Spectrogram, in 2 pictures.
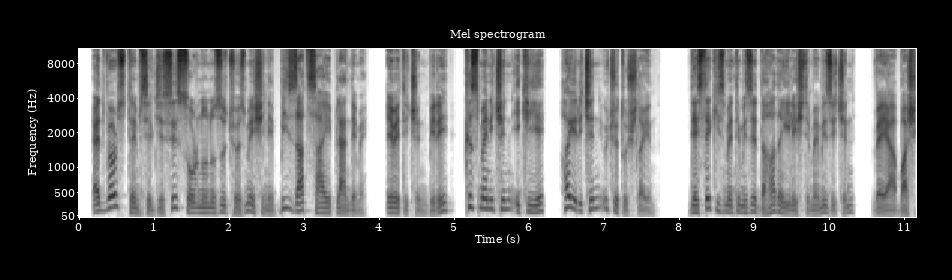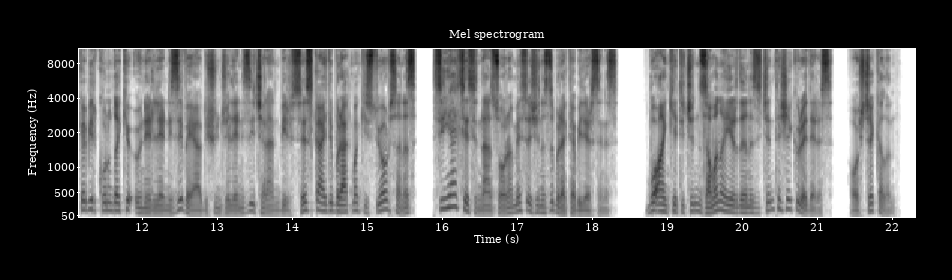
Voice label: Ivr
